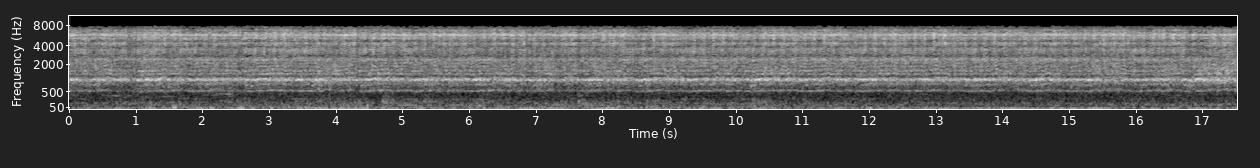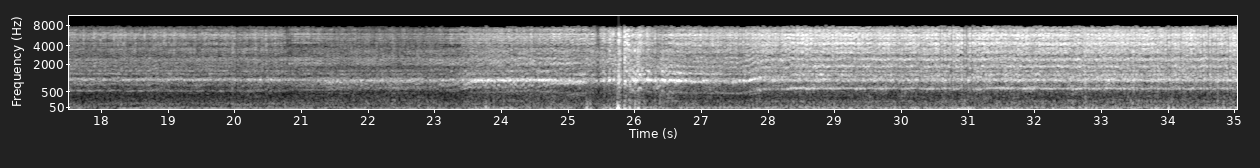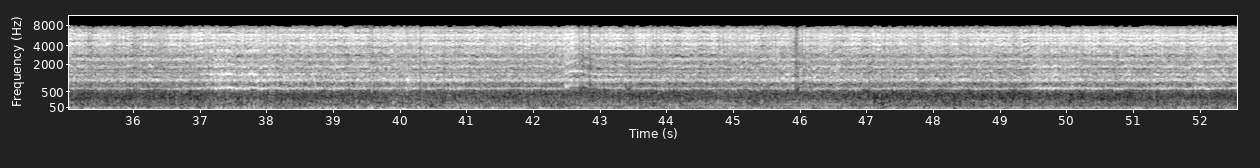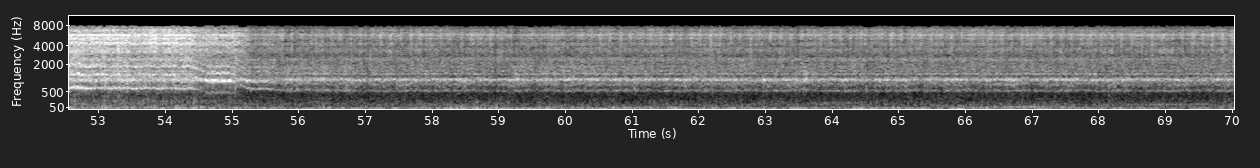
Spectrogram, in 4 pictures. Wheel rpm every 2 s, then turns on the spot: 70, 70, 70, 70, 70, 70, 70, 70, 70, 70, 70, 80, 120, 130, 160, 160, 160, 160, 160, 160, 160, 170, 160, 160, 160, 160, 160, 120, 70, 70, 70, 70, 70, 70, 70.
none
